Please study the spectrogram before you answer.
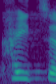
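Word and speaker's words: קַיִץ: 주신 겁니다 여기서 이제 여름 과일이라는 말은 히브리어로 카이츠 아고 말합니다 카이츠이 카이츠 말과 끝이라는 말 의미를 가진 히브리어 캐츠의 모양과 발음이 비슷합니다 어 위에 나오죠 우리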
